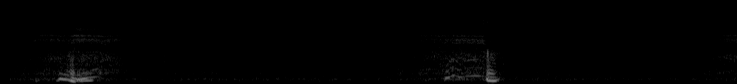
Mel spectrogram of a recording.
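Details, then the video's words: Sleeping female dog Stella, head laid on someone's shoulder, gives two low rumbling snorts with a raspy, hissy edge, roughly four seconds apart, between quiet breathing in a small indoor room. "Stella snoring"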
